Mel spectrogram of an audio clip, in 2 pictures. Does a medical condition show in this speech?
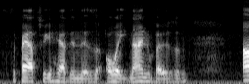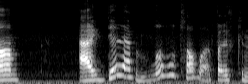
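Yes: cerebral palsy.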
